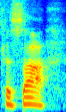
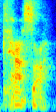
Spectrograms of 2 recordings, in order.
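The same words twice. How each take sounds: First: The surname is said the family's own way. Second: The surname is said the usual Australian way. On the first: "no, no, it's Cassar" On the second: "in Australia, we pronounce that surname as Cassar"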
